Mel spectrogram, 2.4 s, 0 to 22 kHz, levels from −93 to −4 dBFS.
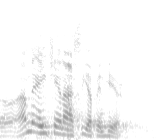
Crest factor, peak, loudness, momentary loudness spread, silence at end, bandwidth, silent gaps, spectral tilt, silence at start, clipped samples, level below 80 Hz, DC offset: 18 dB; -46 dBFS; -64 LUFS; 7 LU; 0.35 s; 10.5 kHz; none; -4.5 dB/octave; 0 s; under 0.1%; under -90 dBFS; under 0.1%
